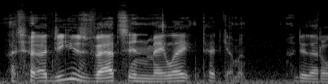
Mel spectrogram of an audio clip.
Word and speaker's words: melee: By the way, Melee. Okay? Not Melee. Or Malay, or... It's Melee.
